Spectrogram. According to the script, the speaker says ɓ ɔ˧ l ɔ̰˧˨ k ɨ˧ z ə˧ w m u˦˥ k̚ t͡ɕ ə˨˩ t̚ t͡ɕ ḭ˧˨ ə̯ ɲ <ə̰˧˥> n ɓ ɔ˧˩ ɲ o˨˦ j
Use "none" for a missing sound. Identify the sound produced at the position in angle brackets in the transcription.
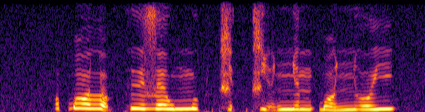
ə˧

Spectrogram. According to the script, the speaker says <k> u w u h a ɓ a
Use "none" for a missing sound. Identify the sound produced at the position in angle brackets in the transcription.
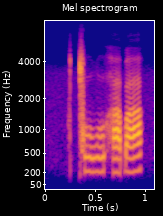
ǀ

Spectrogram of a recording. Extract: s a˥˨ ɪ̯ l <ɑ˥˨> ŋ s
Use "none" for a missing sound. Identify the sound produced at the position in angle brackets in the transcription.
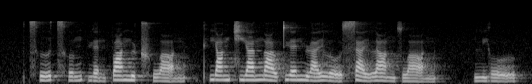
ɑ˥˨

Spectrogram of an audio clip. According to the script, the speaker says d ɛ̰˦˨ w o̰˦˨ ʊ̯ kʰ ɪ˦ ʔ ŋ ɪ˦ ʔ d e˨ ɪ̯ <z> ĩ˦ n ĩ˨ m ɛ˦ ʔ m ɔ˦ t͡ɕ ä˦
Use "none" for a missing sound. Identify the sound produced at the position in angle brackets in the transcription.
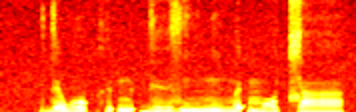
z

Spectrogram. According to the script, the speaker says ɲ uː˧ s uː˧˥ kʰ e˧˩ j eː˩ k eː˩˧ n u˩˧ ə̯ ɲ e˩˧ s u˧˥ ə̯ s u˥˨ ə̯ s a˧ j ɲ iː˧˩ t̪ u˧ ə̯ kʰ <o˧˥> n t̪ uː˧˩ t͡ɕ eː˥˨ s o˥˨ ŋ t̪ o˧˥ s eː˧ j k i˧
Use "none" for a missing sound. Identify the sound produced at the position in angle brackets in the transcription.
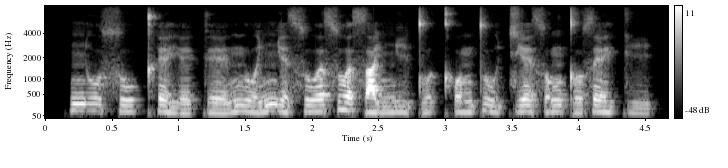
o˧˥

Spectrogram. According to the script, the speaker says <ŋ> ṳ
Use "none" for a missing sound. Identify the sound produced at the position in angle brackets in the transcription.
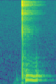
kʼ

